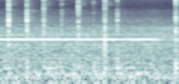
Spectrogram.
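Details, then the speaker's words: Lorex HD DVR that would not power up or boot, on its stock power supply: sharp uneven clicks over a faint high whine, with no fan or drive starting; power supply later found bad. "you can hear that clicking nothing now I was messing around with this what I did was disconnect the power supply"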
